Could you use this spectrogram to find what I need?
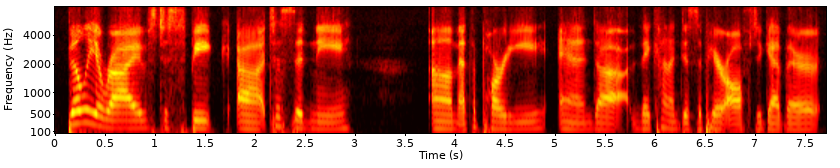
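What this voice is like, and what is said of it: Hoarse, fading voice. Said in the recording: “I'm kind of losing my voice.”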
